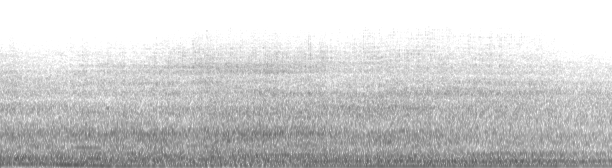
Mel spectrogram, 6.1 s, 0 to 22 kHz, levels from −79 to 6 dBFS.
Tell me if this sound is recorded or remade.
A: recorded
